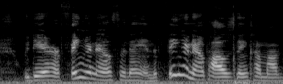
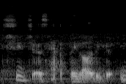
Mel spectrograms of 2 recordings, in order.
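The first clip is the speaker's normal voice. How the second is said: softer, whispered self-talk; muttered to herself; 5 semitones lower, 9 dB quieter than usual. Retold or imitated. Tired mom talking herself through, muttered. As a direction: mutter it under your breath. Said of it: "I just was like".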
